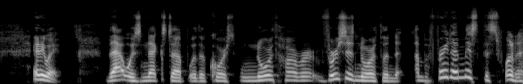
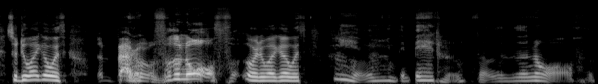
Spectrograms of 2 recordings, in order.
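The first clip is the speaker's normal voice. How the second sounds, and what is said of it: Pretentious put-on accent. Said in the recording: “I always want to do like a pretentious accent with that. I can never decide which one.”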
